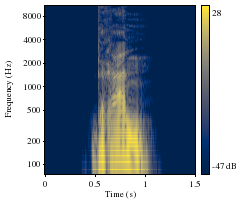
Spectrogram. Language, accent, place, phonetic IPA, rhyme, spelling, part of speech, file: German, Germany, Berlin, [dʁan], -an, dran, adverb, De-dran.ogg
- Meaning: 1. alternative form of daran 2. to be in a particular situation 3. to be (possibly) true 4. to be someone's turn (in a game, to do household chores, etc.)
